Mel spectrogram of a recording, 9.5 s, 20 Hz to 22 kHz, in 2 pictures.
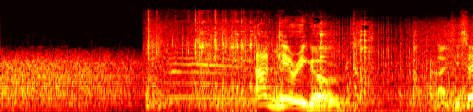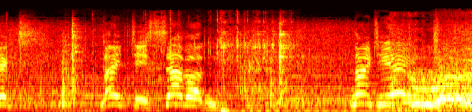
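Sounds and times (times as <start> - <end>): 
cat meowing: 1.5 - 2.6
speech: 2.7 - 3.7, 4.3 - 5.1, 5.7 - 7.4, 8.2 - 9.4.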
